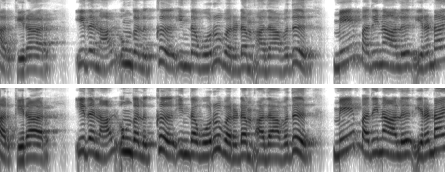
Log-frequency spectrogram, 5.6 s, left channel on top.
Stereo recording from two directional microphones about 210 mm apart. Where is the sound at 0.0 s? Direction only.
35° right (ahead or behind).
